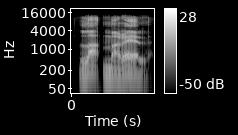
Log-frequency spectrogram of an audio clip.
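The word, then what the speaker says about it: la marelle: Listen to that pronunciation again. Cash cash. Then there's laarel or hopscotch. Say it out loud. La marel.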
